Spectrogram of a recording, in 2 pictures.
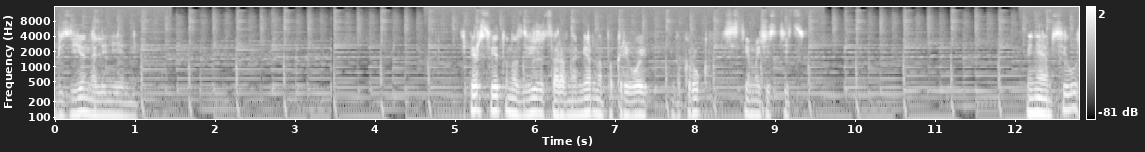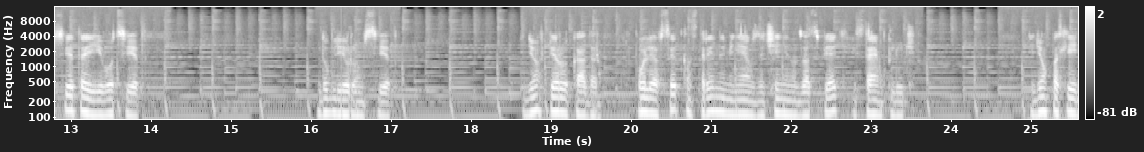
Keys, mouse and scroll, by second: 0.4 Home, 1.4 a, 2.2 t, 3.0 click, 3.6-4.8 drag, 4.8-5.5 drag, 5.6 click, 7.2 click, 12.3 click, 12.7 click, 13.1 click, 13.4-14.9 typing, 13.9 Return, 14.3 click, 16.3 click, 16.5 d, 18.0 right click, 19.5 click, 20.0 Left, 20.8 click, 23.1 typing, 23.6 Return, 24.2 right click, 24.5 click.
